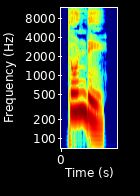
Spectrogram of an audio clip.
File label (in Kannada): "ದೊಂಡೆ", kannada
